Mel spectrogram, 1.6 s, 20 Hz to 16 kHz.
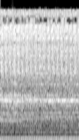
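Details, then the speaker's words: Mazda MX-5 Mk1 first started after ten years sitting, just started on choke: fast, light ticking over a steady idle; cause unknown, owner wonders if it's from running only briefly; head gasket work planned. "it's ticking. I don't know if that's because it hasn't been on for too long."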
